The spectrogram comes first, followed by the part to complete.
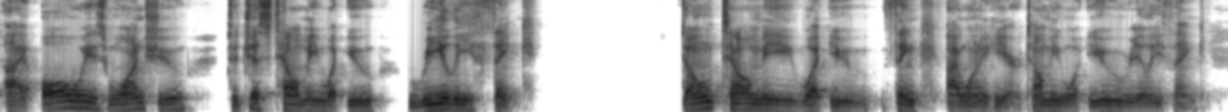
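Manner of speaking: plain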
